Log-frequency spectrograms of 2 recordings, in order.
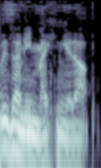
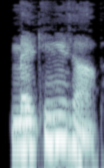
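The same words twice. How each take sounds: First: Said in the usual way. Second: Louder, higher robot echo; mock astonishment. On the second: A narrator's reading. Marvin echoing Zaphod's accusation, mock astonishment. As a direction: throw it back in droning mock disbelief. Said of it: "in a parody of astonishment".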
